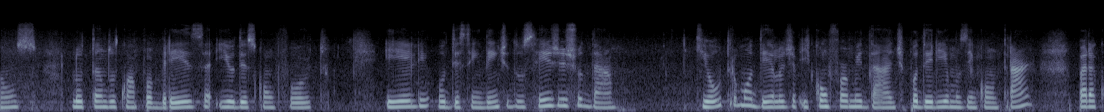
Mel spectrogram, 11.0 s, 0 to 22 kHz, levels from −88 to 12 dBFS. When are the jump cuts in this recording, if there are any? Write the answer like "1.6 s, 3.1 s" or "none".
1.2 s, 8.0 s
